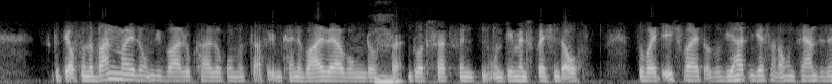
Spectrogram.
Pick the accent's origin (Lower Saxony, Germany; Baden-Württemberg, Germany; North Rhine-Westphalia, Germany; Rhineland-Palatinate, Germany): North Rhine-Westphalia, Germany; Wuppertal; born there; Ich bin in Wuppertal geboren.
